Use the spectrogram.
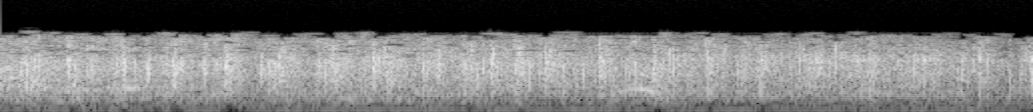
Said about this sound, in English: That loud and vociferous applause comes from the Junior Chamber of Commerce.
